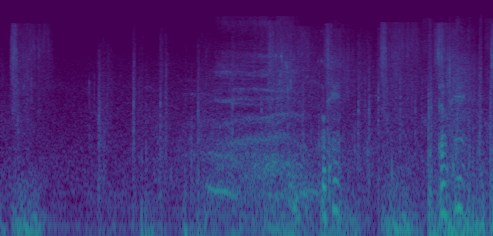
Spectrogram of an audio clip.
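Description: Footsteps crunch softly on sand.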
